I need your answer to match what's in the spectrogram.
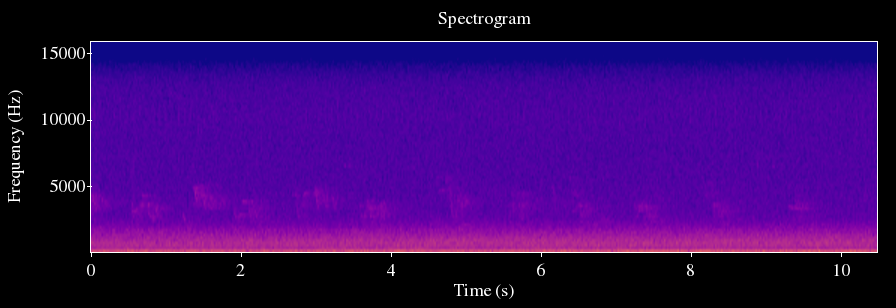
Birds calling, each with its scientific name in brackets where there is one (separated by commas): American Goldfinch (Spinus tristis), Red-eyed Vireo (Vireo olivaceus)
